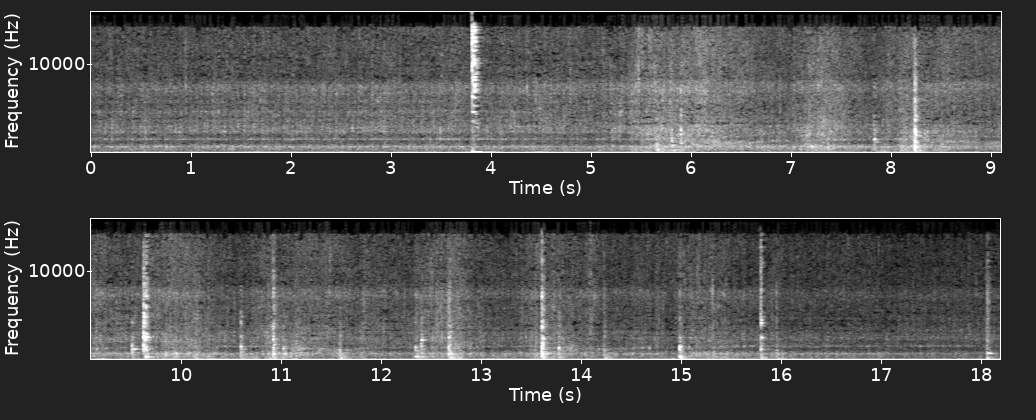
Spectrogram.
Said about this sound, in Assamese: দেখিছেনে আলু দিয়াৰ পিছত মাংসখিনি ভাজা হৈ গৈছে প্ৰায়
